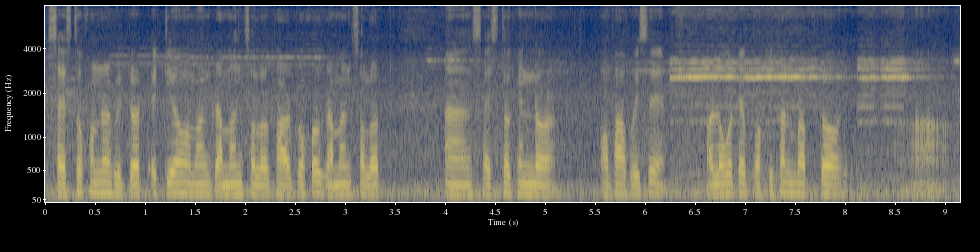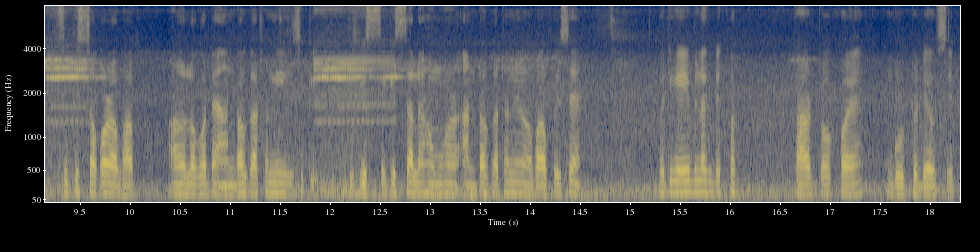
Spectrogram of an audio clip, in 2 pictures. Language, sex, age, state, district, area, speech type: Assamese, male, 30-45, Assam, Morigaon, rural, spontaneous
